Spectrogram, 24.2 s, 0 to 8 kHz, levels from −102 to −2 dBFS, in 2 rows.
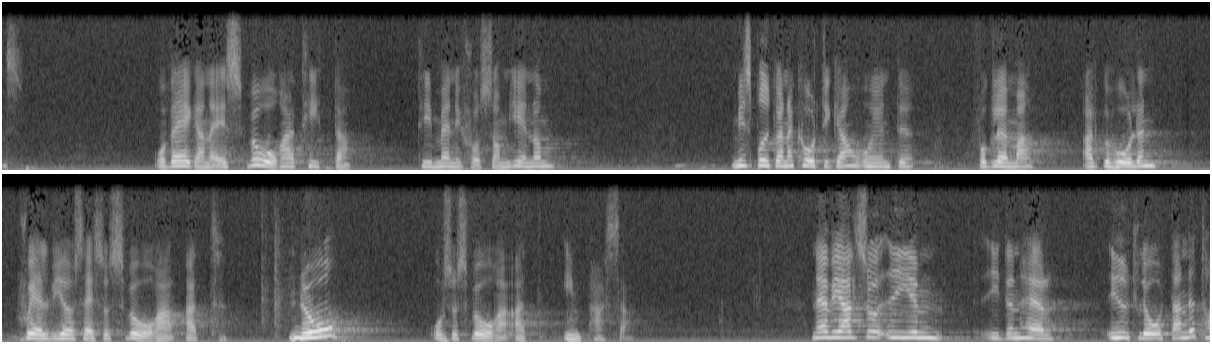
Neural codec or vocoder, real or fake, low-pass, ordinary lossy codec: none; real; 7.2 kHz; none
